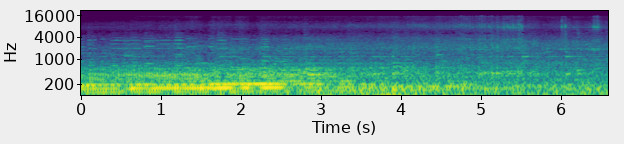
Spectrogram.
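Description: Background music over street traffic: a motor vehicle passes close by, its engine rumble loudest in the first two or three seconds and then fading.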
